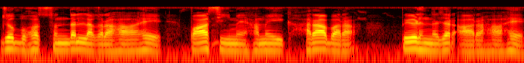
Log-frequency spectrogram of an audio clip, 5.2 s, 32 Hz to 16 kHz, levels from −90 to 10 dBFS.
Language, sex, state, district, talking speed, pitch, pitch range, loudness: Hindi, male, Uttar Pradesh, Varanasi, 195 wpm, 115 Hz, 110-125 Hz, -25 LUFS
